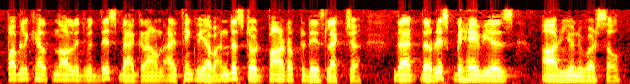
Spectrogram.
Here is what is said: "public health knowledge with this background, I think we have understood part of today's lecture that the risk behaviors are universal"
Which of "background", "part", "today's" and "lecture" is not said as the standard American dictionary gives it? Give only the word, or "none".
none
